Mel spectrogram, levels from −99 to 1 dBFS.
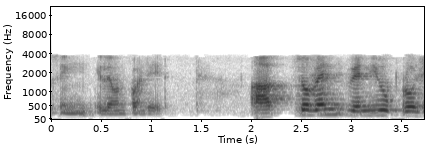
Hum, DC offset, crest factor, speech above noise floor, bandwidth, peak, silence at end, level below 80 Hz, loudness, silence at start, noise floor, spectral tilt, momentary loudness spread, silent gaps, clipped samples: none; under 0.1%; 20 dB; 31 dB; 4 kHz; -8 dBFS; 0 s; -82 dBFS; -27 LUFS; 0 s; -57 dBFS; -8 dB/octave; 15 LU; none; under 0.1%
